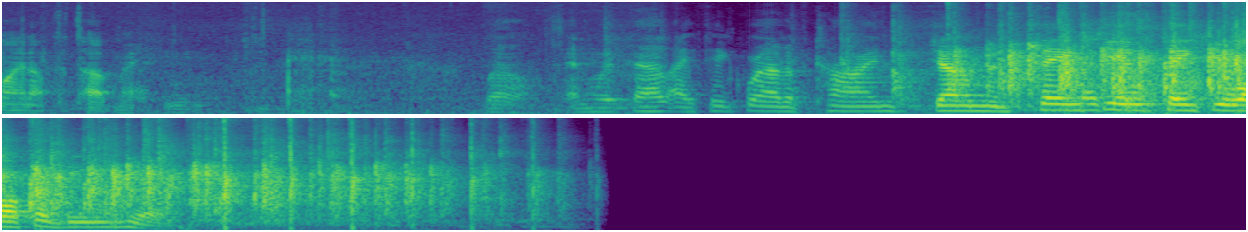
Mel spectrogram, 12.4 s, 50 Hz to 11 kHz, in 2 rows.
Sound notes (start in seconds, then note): 4.0 applause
